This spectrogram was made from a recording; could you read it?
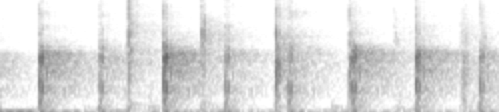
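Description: A handful of people clap in an uneven, brisk rhythm to celebrate someone's first official stunt driving credit, sharp overlapping hand claps of similar loudness repeating for a couple of seconds with no voices.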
